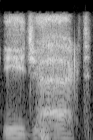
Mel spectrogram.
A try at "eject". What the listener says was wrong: You spelled eject wrong, by the way. You said ejact. But you just said it as eject.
